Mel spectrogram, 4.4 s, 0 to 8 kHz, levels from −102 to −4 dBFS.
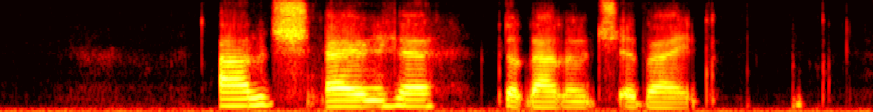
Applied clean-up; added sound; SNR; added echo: neural diffusion model UNIVERSE++.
